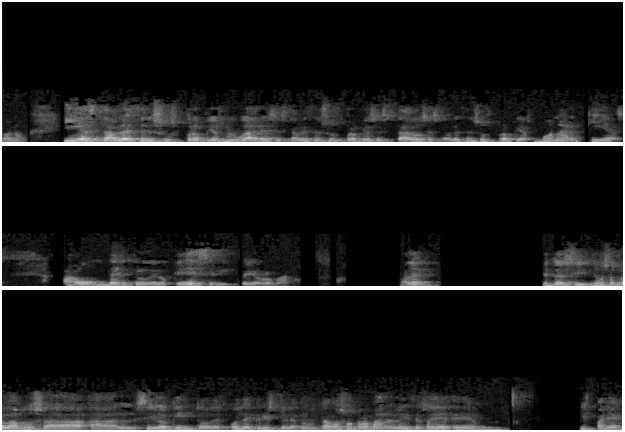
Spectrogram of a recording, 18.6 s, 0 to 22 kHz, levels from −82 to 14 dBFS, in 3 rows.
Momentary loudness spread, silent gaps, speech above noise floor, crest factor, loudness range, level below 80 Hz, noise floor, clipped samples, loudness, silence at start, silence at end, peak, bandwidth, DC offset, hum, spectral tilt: 15 LU; 6.74-6.81 s, 9.22-9.33 s, 9.65-10.18 s, 10.60-11.60 s, 17.79-18.18 s; over 67 dB; 22 dB; 9 LU; -66 dBFS; under -90 dBFS; under 0.1%; -23 LUFS; 0 s; 0 s; 0 dBFS; 8 kHz; under 0.1%; none; -7.5 dB/octave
